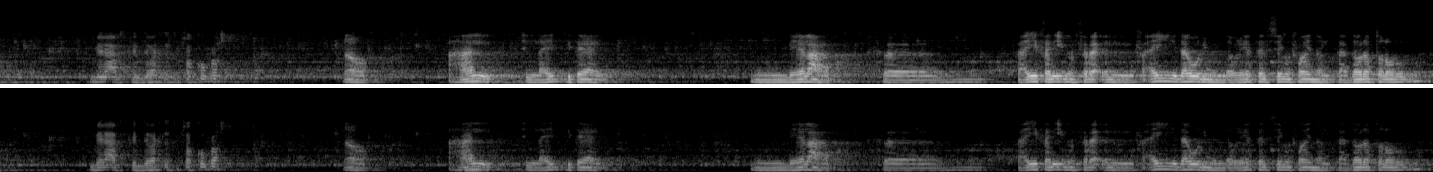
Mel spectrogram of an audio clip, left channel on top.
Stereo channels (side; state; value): right; quieter; 10.1 dB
